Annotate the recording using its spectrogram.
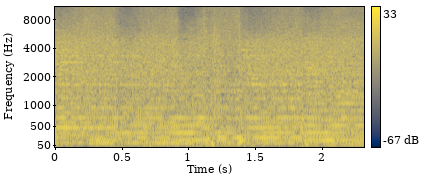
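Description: Isolated guitar, piano and string stem of a pop song: guitar strumming chords in a steady rhythm, with no drums or vocals.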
